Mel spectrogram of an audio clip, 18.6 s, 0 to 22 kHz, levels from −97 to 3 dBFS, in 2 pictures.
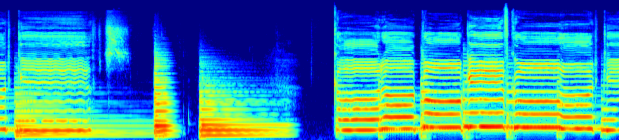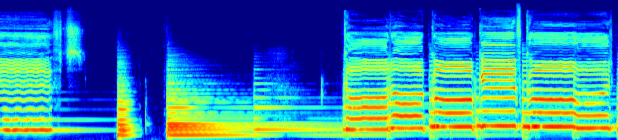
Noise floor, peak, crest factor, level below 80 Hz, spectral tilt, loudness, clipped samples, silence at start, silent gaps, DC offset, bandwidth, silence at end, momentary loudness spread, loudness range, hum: -76 dBFS; 0 dBFS; 16 dB; -56 dBFS; -5.5 dB/octave; -14 LUFS; under 0.1%; 0 s; none; under 0.1%; 13 kHz; 0 s; 18 LU; 8 LU; none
